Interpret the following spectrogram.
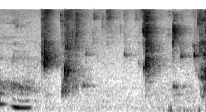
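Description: Bathwater sloshing in a few short splashes as a hand moves through it and over a wet cat sitting in the tub.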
